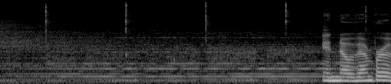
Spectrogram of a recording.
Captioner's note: clock ticking; tense music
